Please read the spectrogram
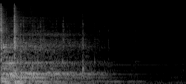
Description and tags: Powering the drill on, and immediately off again, getting the brief burst of sound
